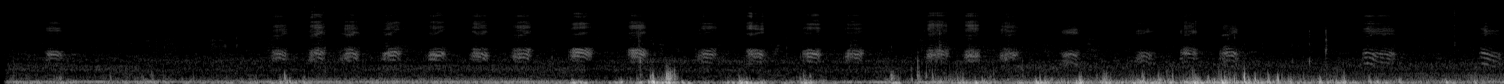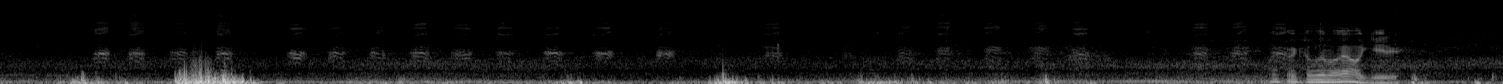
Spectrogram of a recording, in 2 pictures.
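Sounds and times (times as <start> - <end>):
steady low rumble: 0.1 - 30.0
bird harsh calls: 0.4 - 0.9, 2.6 - 12.6, 13.6 - 14.1, 14.7 - 15.1, 15.8 - 22.0, 23.9 - 26.2, 26.8 - 28.1.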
